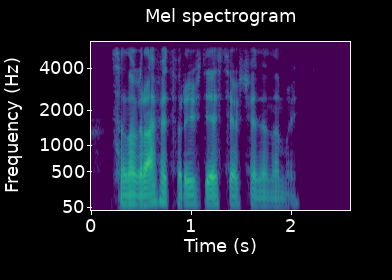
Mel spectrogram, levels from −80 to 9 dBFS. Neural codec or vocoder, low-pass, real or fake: none; 5.4 kHz; real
